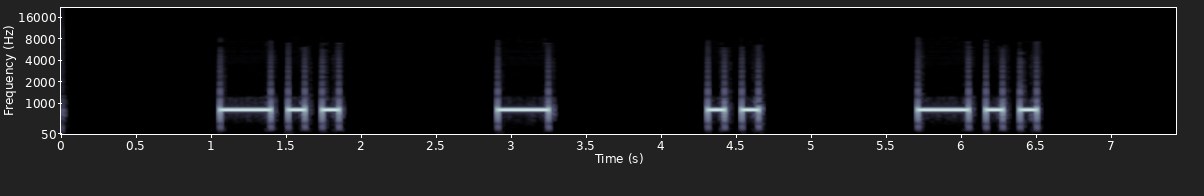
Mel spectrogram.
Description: Morse code, heard as a keyed tone, about 10 wpm, spaced as for 6 wpm, 800 Hz. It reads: DTID
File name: LEZIONI / 2 UHDN / 2 UHD ws 10wpm 2058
